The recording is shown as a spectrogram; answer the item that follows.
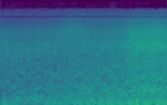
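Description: Ocean waves surge and wash steadily beside the old stone harbour at Gansbaai, South Africa, a continuous close roar of surf mixed with gusty wind noise across the microphone, with no voices.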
